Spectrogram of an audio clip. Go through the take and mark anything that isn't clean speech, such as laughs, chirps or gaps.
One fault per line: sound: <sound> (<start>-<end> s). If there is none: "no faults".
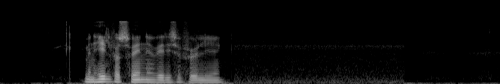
no faults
